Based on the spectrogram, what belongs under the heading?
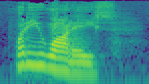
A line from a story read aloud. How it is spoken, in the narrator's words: Nat Copeland repeated wearily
